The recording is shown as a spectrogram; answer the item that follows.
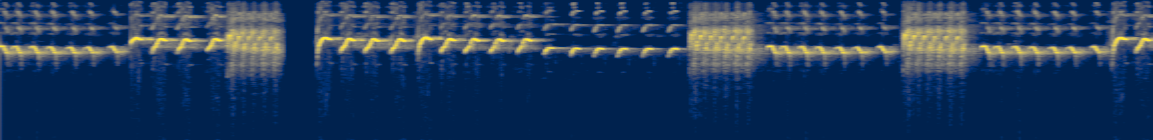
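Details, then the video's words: Training recording of cinnamon-bellied flowerpecker song, tight and sharp with little pause: long rapid runs of shrill rising notes, repeated several per second, interrupted by loud raspy bursts and one brief silent cut. "MASTERAN SUARA BURUNG SIRI SIRI NEMBAK TAJAM"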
